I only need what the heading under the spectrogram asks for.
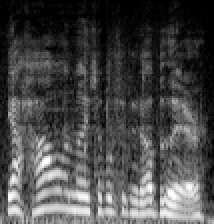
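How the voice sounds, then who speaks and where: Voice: medium pitch, lively intonation, moderate pace, over music. A streamer giving casual live gameplay commentary, rambling and thinking aloud.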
